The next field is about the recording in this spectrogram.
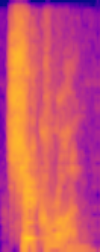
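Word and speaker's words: Chychrun: j reader you really busting balls on my pronunciation here his name is jacob chick run okay he's an american he was born in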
